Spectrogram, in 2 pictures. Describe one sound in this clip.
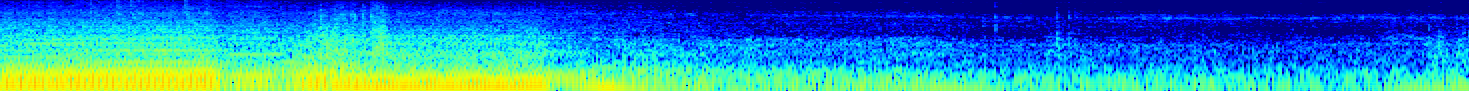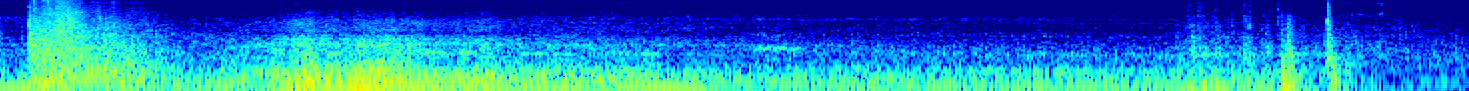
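A vehicle engine rumbles and revs as it drives slowly.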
